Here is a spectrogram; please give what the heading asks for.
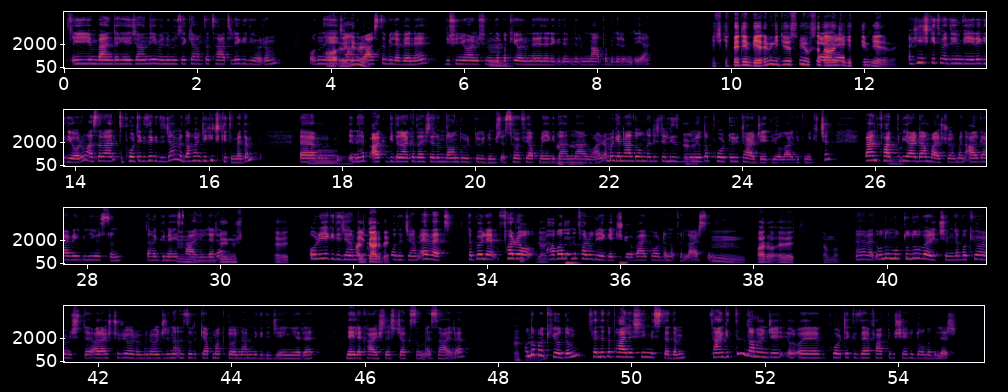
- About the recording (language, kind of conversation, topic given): Turkish, unstructured, Seyahat etmek size ne kadar mutluluk verir?
- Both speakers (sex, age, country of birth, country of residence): female, 25-29, Turkey, Germany; male, 30-34, Turkey, Spain
- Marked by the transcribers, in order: tapping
